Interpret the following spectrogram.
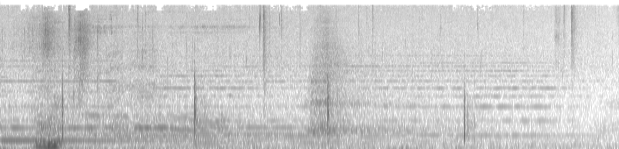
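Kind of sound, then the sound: nature, rain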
